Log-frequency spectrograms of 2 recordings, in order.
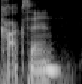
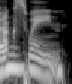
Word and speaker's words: coxswain: Coxswain. But oh, it's not. It's coxswain. It's a coxswain. It has a few extra letters in there, which I do not pronounce.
